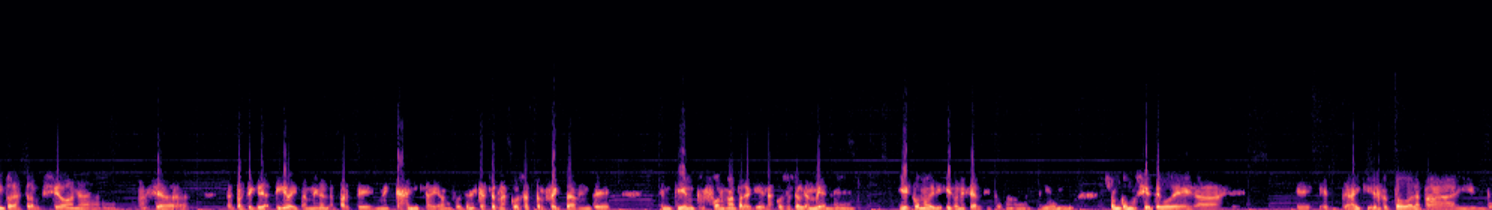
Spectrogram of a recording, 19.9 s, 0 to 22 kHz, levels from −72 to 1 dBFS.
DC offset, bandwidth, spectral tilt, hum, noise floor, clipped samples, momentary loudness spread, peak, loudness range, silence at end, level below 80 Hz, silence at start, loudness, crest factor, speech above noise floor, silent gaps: under 0.1%; 9 kHz; -8 dB/octave; none; -39 dBFS; under 0.1%; 15 LU; 0 dBFS; 2 LU; 0 s; -40 dBFS; 0 s; -16 LUFS; 16 dB; 22 dB; none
